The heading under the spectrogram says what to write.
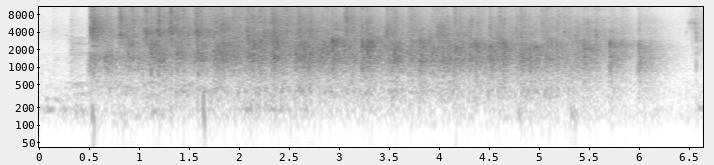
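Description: Audience applause at the Security Case Study 2019 conference starts abruptly and holds steady, a dense wash of many hands clapping at an even loudness before tapering off at the end.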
